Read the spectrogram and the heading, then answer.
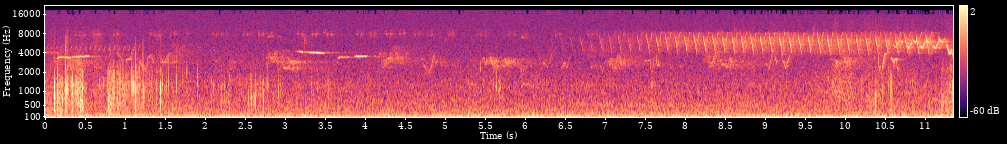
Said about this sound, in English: Okay, so this is sounding like chipping sparrow.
